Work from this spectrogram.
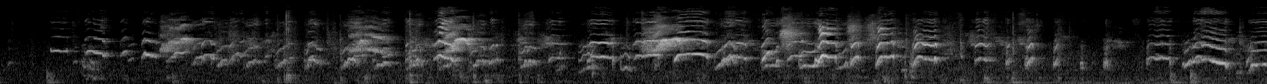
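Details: Forty-day-old puppies whimpering and yelping continuously, several high, quavering whines overlapping in rapid succession with short squeaky rises and falls throughout.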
